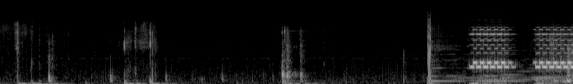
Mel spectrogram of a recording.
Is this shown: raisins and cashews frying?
no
